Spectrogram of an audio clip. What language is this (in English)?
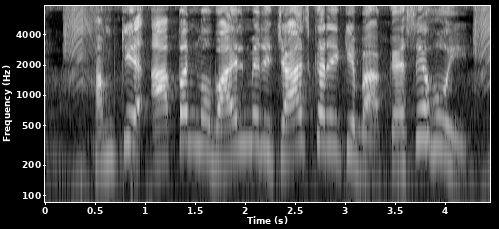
Bhojpuri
